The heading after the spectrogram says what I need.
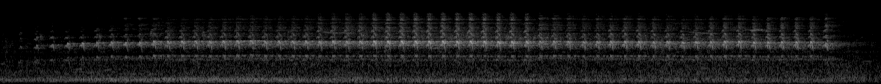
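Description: A Yellow-shafted Northern Flicker gives a long, fast series of loud, ringing 'kee-kee-kee' notes. The notes run evenly for about eight seconds, swelling and then fading.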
